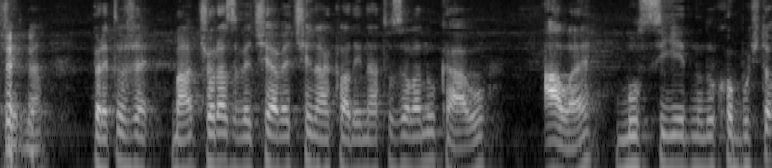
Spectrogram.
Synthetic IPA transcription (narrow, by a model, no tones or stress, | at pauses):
iɾnapɾɛt̪ɔʒɛmaːt͡ʃɔɾazʋɛt͡ʃɪaʋɛt͡ʃɪɛnaːklad̪inat̪uːzɛlɛnuːkaːʋu | ʔalɛmusiːjɛd̪nɔd̪uxɔbuct̪ɔ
